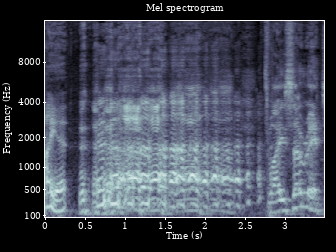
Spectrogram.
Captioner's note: everyone laughing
